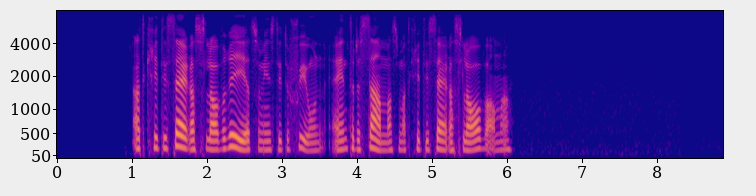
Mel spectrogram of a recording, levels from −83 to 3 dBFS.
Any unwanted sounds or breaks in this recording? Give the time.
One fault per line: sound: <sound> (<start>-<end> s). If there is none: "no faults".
no faults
